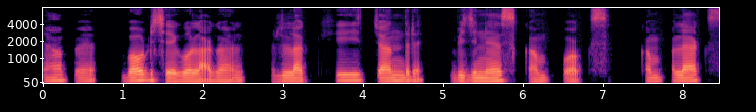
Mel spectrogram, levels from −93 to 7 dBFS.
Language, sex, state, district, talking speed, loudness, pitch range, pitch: Maithili, male, Bihar, Saharsa, 85 wpm, -21 LUFS, 105-115 Hz, 110 Hz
